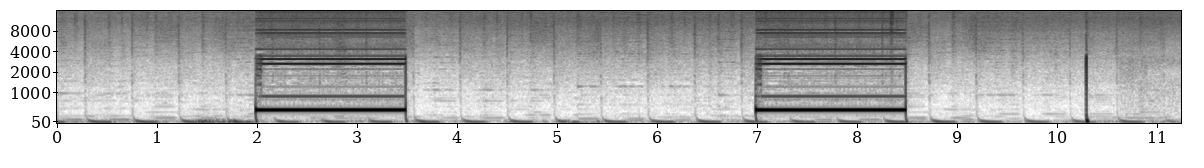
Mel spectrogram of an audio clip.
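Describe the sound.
A telephone line tone plays while calling a listener back. Two long, steady beeps of about one and a half seconds each are separated by a pause, over a rhythmic background beat, with a short click near the end.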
